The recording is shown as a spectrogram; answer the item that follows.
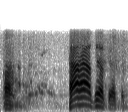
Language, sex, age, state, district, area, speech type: Bengali, male, 45-60, West Bengal, Alipurduar, rural, conversation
